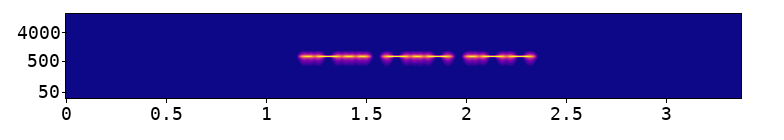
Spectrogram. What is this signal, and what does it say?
Morse code, heard as a keyed tone, about 36 wpm, 700 Hz. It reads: LKW
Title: USA Call Sign Postfixes - 3 Letters 35wpm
